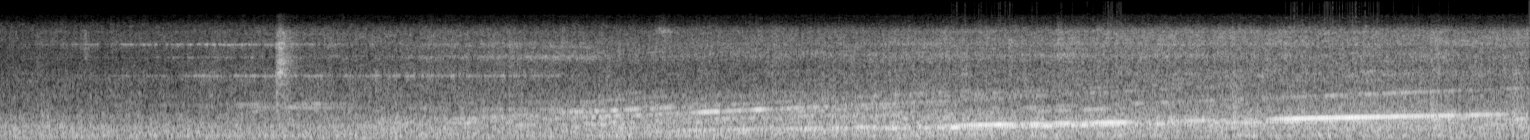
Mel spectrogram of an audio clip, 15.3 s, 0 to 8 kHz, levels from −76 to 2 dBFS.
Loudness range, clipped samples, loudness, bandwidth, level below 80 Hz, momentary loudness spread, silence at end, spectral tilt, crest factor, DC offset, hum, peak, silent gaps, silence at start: 10 LU; 0.2%; -12 LUFS; 6 kHz; -28 dBFS; 14 LU; 0 s; -8.5 dB/octave; 12 dB; 2%; none; 0 dBFS; none; 0 s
